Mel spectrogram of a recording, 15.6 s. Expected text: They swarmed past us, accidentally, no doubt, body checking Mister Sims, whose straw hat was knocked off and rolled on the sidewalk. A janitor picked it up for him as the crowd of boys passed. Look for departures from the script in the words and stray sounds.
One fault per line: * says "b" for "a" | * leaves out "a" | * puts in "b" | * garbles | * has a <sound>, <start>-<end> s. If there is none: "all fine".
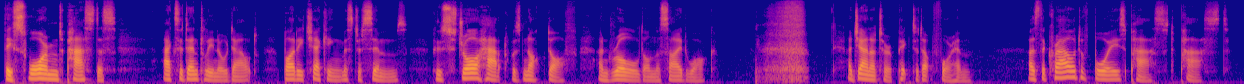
* has a breath, 9.4-10.1 s
* puts in "passed"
